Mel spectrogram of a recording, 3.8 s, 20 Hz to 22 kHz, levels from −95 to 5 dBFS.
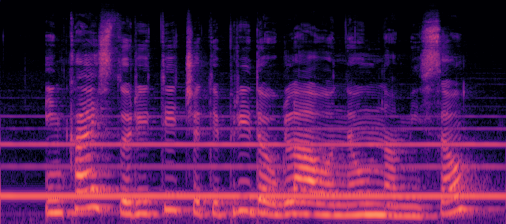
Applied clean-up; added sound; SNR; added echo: none; Wind instrument, woodwind instrument; 4 dB; none.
